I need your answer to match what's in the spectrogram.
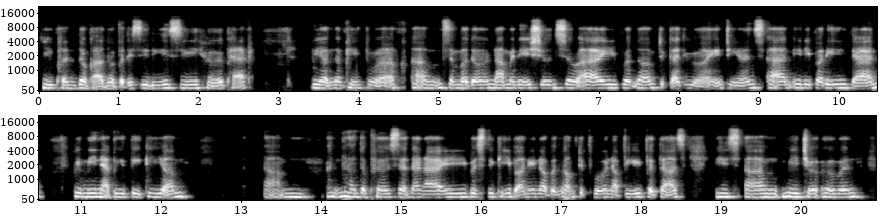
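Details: Adult deaf woman describing her own deaf accent; deaf speech (deaf accent).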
